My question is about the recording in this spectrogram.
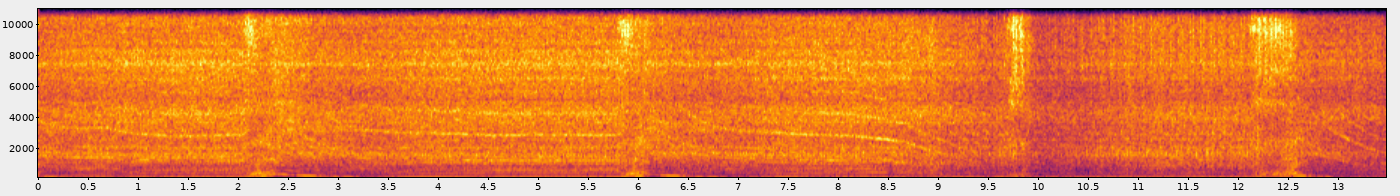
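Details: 1982 Kawasaki GPz550 four-cylinder after changing carburetor pilot jets to fix idle hanging at 4000 rpm: starts, quick throttle blips drop back each time to a settled, even idle; fast idle seems fixed.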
